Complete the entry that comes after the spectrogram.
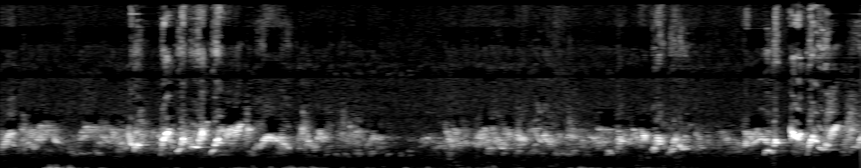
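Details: Soft, fast-cycling song of a young wild red-whiskered bulbul with doubled notes, used to stimulate other birds. Chattering whistled phrases come in bursts with a brief lull in the middle, over repeated low thumps.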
